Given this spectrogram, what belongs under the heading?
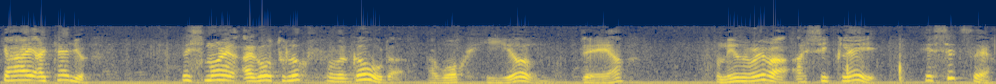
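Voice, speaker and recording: An actor playing a frightened older German immigrant farmer with a German accent and halting, broken English, on an old radio broadcast. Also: male voice, high-pitched, big pitch swings, dull audio, slight background noise. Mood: rambling. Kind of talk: 1950s radio drama acting.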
